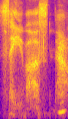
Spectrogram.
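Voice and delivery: slow, hushed, pleading whisper.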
